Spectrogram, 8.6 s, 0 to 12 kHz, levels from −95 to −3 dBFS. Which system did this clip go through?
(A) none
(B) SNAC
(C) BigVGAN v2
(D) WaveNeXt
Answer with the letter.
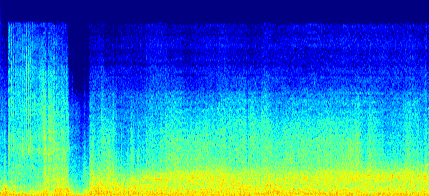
B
